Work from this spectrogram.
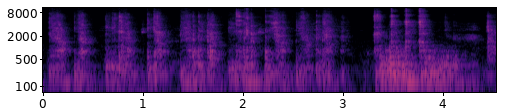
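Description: Dry maida flour with a pinch of salt is stirred in a bowl as a coating for fries, making repeated close scraping, rustling strokes in a steady rhythm with no pauses.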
